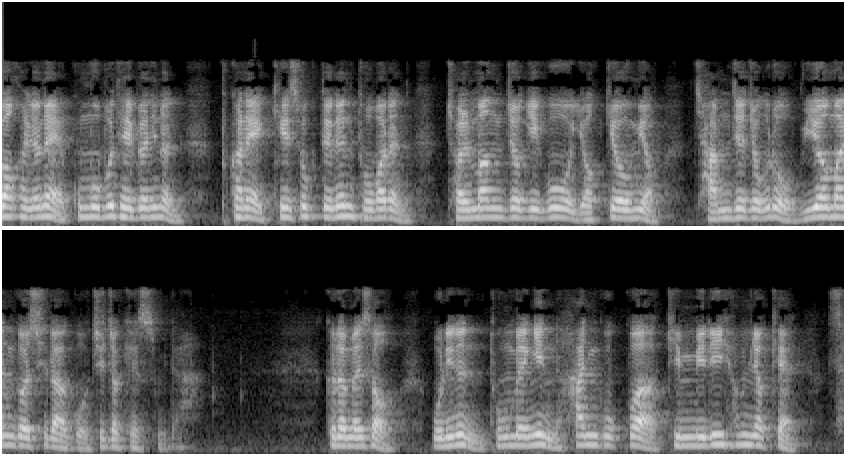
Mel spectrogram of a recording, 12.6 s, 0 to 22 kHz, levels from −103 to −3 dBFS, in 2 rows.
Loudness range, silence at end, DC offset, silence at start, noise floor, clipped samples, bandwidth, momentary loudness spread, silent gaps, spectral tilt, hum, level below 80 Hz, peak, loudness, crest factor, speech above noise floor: 4 LU; 0 s; under 0.1%; 0 s; -67 dBFS; under 0.1%; 7.6 kHz; 9 LU; none; -4 dB/octave; none; -64 dBFS; -8 dBFS; -25 LUFS; 18 dB; 42 dB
